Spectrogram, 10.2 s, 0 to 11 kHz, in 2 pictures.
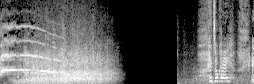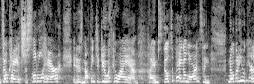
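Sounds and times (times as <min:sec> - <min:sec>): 
woman screaming: 0:00.0 - 0:01.2
laughter: 0:00.3 - 0:02.5
speech: 0:04.2 - 0:10.1.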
